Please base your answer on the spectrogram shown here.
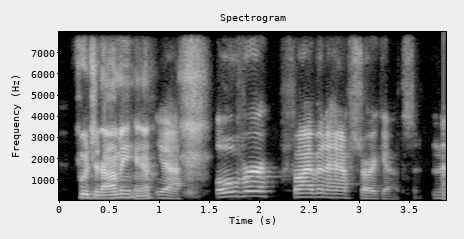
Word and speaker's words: Fujinami: I almost pulled the trigger on Fujami. How do you pronounce his name? Fujinami, yeah.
